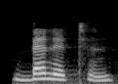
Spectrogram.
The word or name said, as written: Benetton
